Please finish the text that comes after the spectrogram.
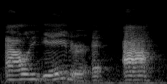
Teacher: A gente faz um som de E e abre a boca pro A.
